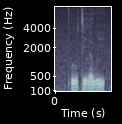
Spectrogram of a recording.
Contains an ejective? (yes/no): yes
